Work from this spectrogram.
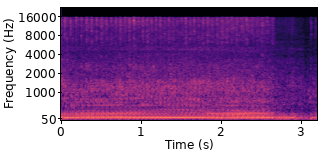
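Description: A Harley-Davidson Sportster 1250 motorcycle engine rumbles loud and close with a deep pulsing low throb as the bikes set off from a restaurant parking lot, easing and fading near the end.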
